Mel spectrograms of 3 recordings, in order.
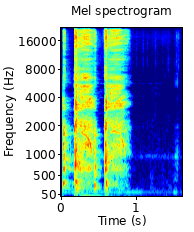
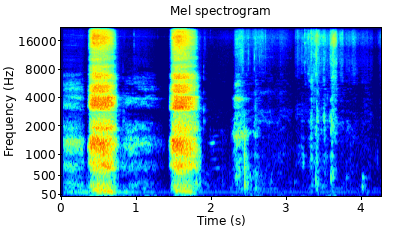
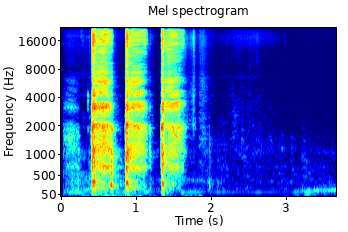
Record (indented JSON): {
  "cough_length": "1.6 s",
  "cough_amplitude": 32768,
  "cough_signal_mean_std_ratio": 0.46,
  "exhalation_length": "4.3 s",
  "exhalation_amplitude": 32768,
  "exhalation_signal_mean_std_ratio": 0.34,
  "three_cough_length": "3.7 s",
  "three_cough_amplitude": 32768,
  "three_cough_signal_mean_std_ratio": 0.34,
  "survey_phase": "alpha (2021-03-01 to 2021-08-12)",
  "age": "65+",
  "gender": "Female",
  "wearing_mask": "No",
  "symptom_none": true,
  "smoker_status": "Never smoked",
  "respiratory_condition_asthma": false,
  "respiratory_condition_other": false,
  "recruitment_source": "REACT",
  "submission_delay": "2 days",
  "covid_test_result": "Negative",
  "covid_test_method": "RT-qPCR"
}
